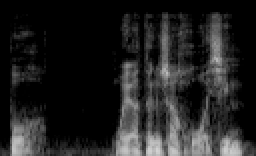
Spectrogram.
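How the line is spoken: Smiling, cheerful. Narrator (Chinese): 马斯克笑眯眯地说

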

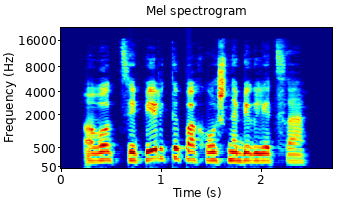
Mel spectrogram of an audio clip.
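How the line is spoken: Deep bass voice. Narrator (Russian): пробасил провожатый

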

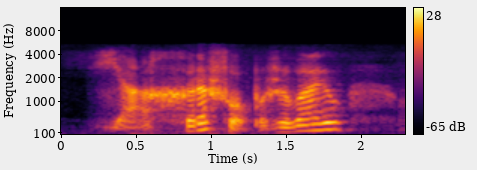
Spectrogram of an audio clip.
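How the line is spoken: Frightened. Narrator (Russian): уже испуганно сказала

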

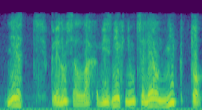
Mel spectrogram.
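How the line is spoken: Plain. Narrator (Russian): сказал я

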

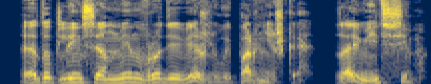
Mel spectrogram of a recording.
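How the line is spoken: Quiet request. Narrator (Russian): Ду Цзяньпин тихо попросил

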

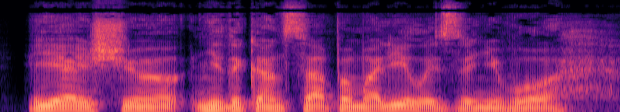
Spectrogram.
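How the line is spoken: Sighing. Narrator (Russian): вздохнула мать

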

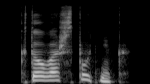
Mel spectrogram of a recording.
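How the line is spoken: Dry. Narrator (Russian): спросил он сухо

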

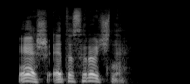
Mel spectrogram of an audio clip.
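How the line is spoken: Clipped, alarmed woman. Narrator (Russian): Она говорила отрывисто, в голосе звучала тревога

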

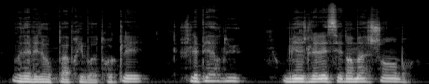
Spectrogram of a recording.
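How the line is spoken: Plain. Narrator (French): répondit le maître

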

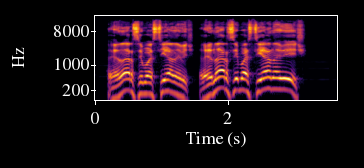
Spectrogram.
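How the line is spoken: Lieutenant shouting. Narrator (Russian): поручик закричал

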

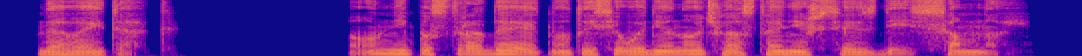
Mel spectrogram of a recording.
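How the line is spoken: Serious male voice. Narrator (Russian): серьезным тоном произнес мужчина

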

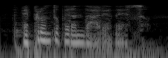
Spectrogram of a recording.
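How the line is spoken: Whispered exclamation. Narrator (Italian): esclamò in un sussurro

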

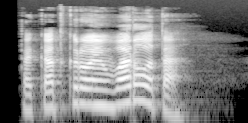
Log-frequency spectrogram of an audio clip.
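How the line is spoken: Barked shout. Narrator (Russian): рявкнул я

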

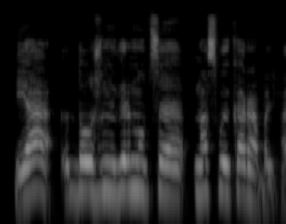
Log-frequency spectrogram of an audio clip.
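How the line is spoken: Plain. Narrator (Russian): ответил тот

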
